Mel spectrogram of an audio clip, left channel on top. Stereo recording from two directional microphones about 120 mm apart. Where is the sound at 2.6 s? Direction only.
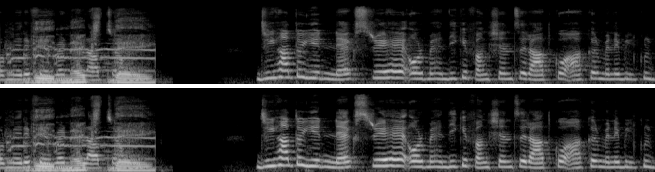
50° right (ahead or behind).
